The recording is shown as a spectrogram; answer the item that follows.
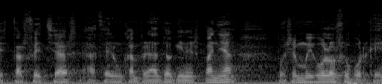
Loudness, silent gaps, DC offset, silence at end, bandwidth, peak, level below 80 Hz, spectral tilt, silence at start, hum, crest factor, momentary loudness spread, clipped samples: -34 LUFS; none; under 0.1%; 0 s; 15.5 kHz; -16 dBFS; -44 dBFS; -5.5 dB/octave; 0 s; none; 18 dB; 7 LU; under 0.1%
